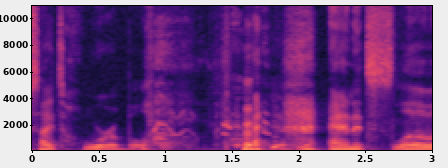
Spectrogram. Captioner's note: laughing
